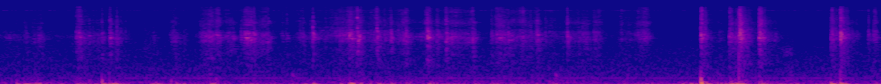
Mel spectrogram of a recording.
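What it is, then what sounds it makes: Plastic electric fly swatter. A handheld electric fly swatter with a plastic frame, orange grid and metal mesh is held close to the microphone and tapped and scratched on its mesh face and frame with fingertips and nails. The result is a quiet, close stream of soft patters, dull low thumps and bright crisp scratchy ticks, with a few sharper taps standing out.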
